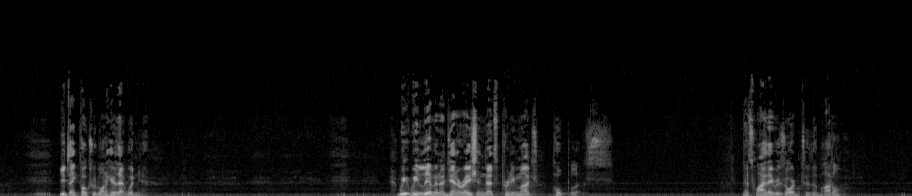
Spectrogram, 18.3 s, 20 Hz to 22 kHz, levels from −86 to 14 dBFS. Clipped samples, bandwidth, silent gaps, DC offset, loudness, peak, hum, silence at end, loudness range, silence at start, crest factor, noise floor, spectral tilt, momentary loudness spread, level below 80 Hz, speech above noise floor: under 0.1%; 14 kHz; none; under 0.1%; -25 LUFS; -6 dBFS; none; 1.45 s; 19 LU; 0.8 s; 24 dB; -66 dBFS; -3.5 dB/octave; 21 LU; -70 dBFS; 40 dB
